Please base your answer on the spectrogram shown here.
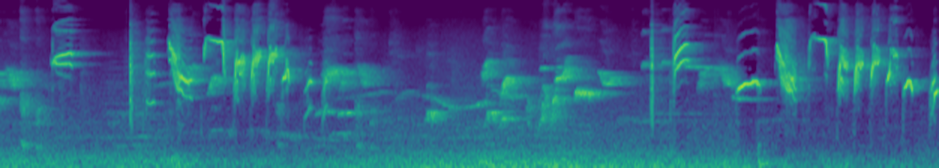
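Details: White-rumped shama singing a wild 'forest voice' song used to stimulate other birds: rich, varied whistled phrases, high sweeping notes and short rising and falling trills in rapid, loud bursts, with faint low background rumble.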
